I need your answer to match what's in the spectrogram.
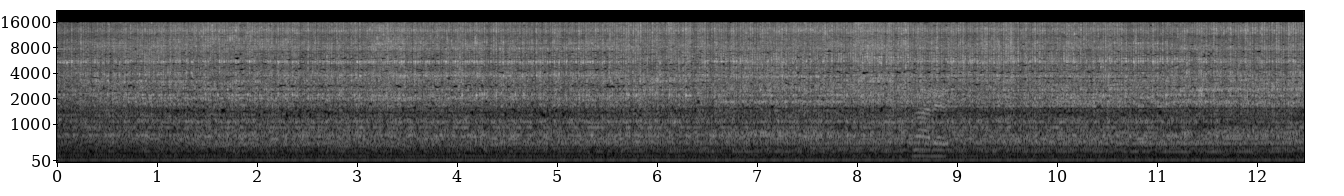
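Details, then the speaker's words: Toyota Sienna at idle, heard under the hood: a loud, constant gritty rattle and buzz from the belt-driven accessories, traced with a screwdriver stethoscope to the alternator; its one-way clutch pulley has failed, and the alternator is replaced. "that is uh quite the loud noise [Music] let me Shut My Hood prop in place and I've showed you this tricks before taking a long screwdriver and then you put it down onto the accessories to try to find the noise because that's a belt driven noise"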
